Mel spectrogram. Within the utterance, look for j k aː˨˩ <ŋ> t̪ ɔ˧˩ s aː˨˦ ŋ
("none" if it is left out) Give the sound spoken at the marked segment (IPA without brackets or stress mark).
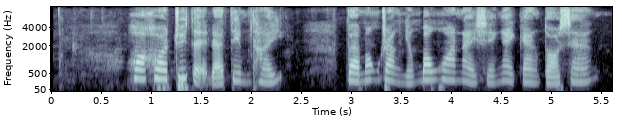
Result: ŋ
